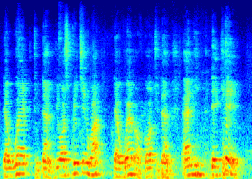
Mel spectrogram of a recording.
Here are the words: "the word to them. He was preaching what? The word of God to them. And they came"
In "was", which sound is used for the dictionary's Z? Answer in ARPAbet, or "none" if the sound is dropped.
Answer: S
